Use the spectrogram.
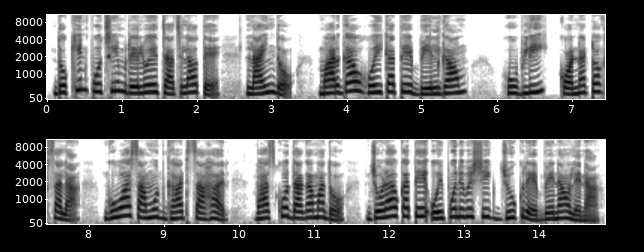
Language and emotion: Santali, neutral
